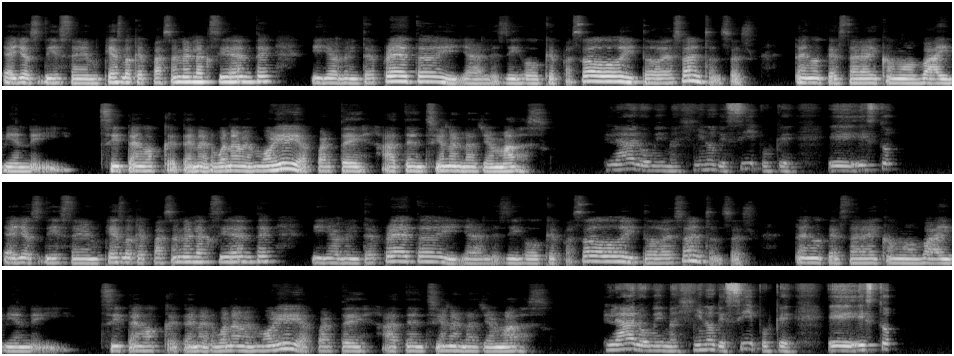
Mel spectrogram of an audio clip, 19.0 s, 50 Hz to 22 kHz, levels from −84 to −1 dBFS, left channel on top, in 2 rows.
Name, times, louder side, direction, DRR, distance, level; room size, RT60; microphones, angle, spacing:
voice 1, 0.0-7.5 7.9-10.2 10.5-14.9, left 5 dB, 50° left, 0.3 m, -22 dB
voice 2, 15.5-18.4, right 9 dB, 85° right, 0.3 m, -27 dB
3.2 x 2.1 x 3.0 m
head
